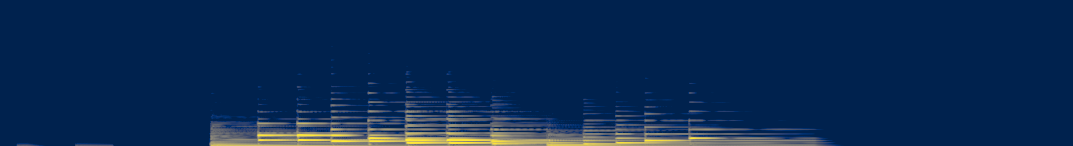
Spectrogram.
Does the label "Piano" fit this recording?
Yes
